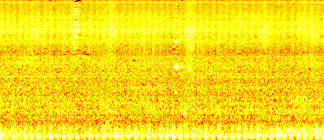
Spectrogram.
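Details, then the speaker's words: Honda Blade FI motorcycle after TPS sensor replacement and intake valve clearance loosened: steady low thumping idle with no misses; idle and performance much better than on arrival, though compression is still weak. "Tapi untuk dari segi langsam ataupun performa, ini motornya sudah jauh lebih baik daripada yang awal datang tadi."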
